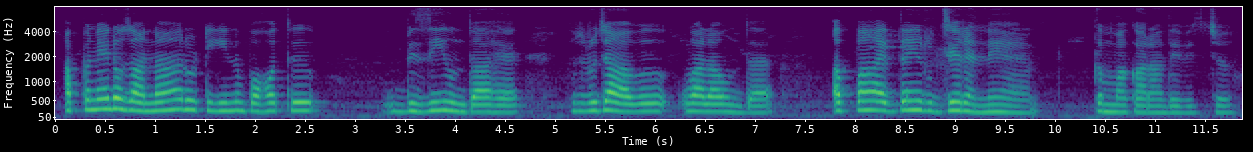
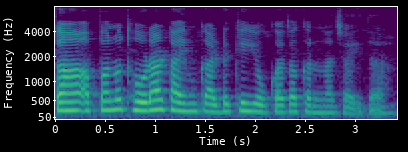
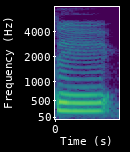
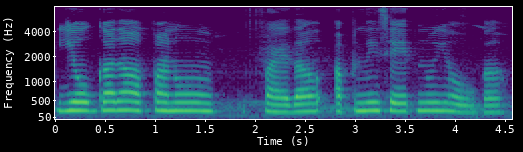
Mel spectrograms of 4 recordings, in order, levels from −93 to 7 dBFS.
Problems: none marked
